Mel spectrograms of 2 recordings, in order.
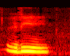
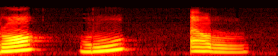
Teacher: There will be no concaving in the middle of the tongue, no echo in the mouth, and no narrowing in the throat. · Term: the Ra with thinness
